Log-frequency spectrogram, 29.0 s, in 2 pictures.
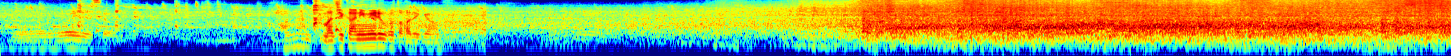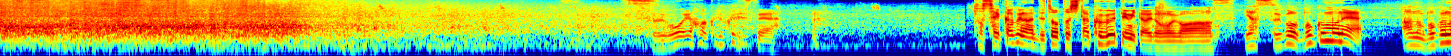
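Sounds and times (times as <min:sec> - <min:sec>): train wheels clattering over bridge: 0:06.5 - 0:21.9.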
